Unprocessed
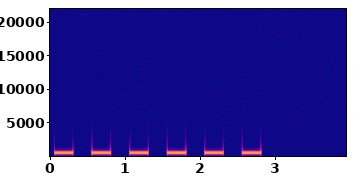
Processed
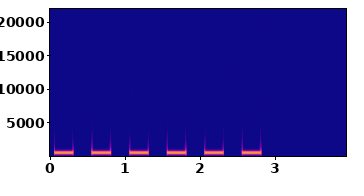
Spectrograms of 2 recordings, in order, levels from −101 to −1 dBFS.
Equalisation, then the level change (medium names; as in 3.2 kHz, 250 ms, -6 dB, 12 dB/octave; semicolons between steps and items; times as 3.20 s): bass shelf 350 Hz -7 dB; -2.5 dB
